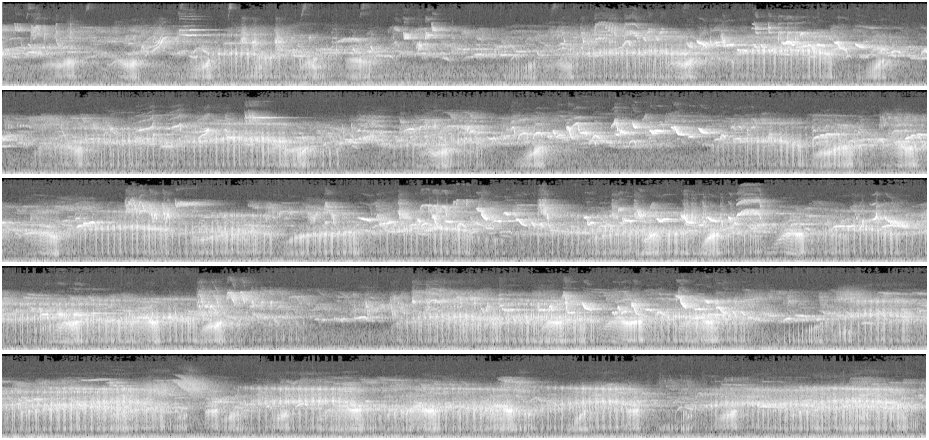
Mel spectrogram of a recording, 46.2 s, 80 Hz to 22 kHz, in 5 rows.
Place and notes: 04:00 Berlin, Königsheide, Teich - pond ambience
